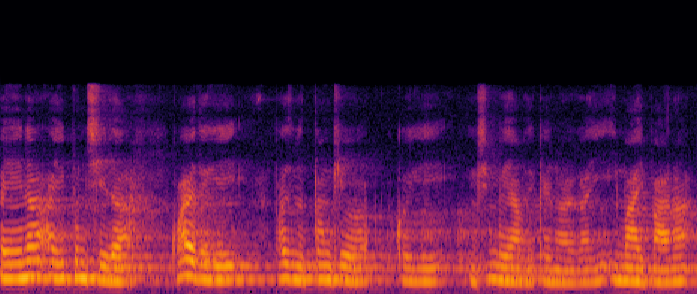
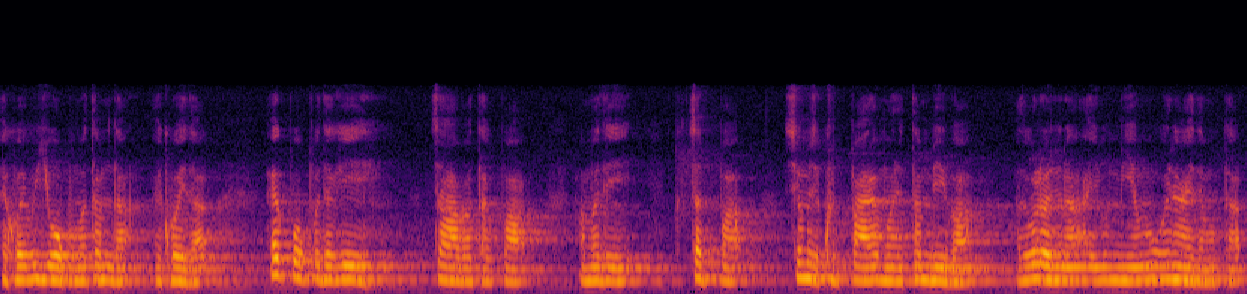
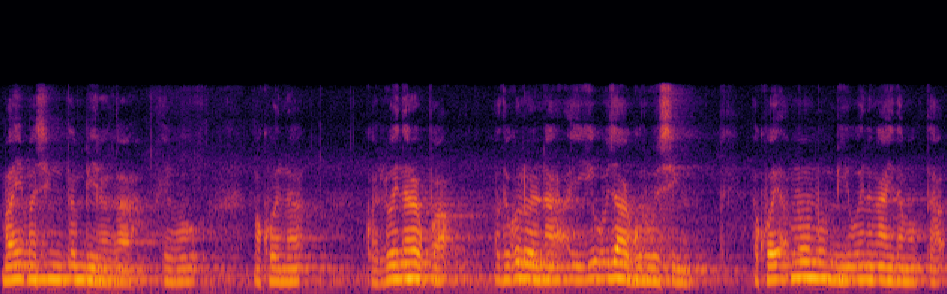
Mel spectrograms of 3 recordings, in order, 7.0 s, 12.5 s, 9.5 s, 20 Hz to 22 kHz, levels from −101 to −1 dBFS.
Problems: none marked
